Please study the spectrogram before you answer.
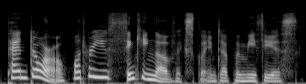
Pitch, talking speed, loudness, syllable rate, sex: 210 Hz, 155 wpm, -19 LUFS, 6.0 syllables/s, female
